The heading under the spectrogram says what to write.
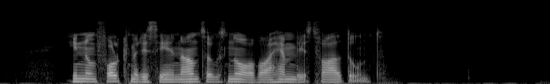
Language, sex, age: Swedish, male, 19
